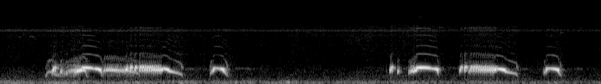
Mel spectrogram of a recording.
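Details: A spotted dove, local name tekukur, calls its companion with mellow low coos: a long wavering coo then a short clipped note, repeated twice over a faint hum.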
